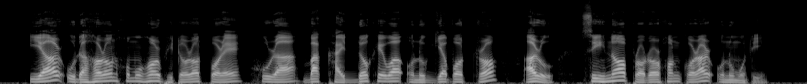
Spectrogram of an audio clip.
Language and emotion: Assamese, neutral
